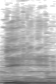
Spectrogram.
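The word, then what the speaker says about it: ギ: Next, Gi, pronounce this as Gi, like in the word geek, or what is another one?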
